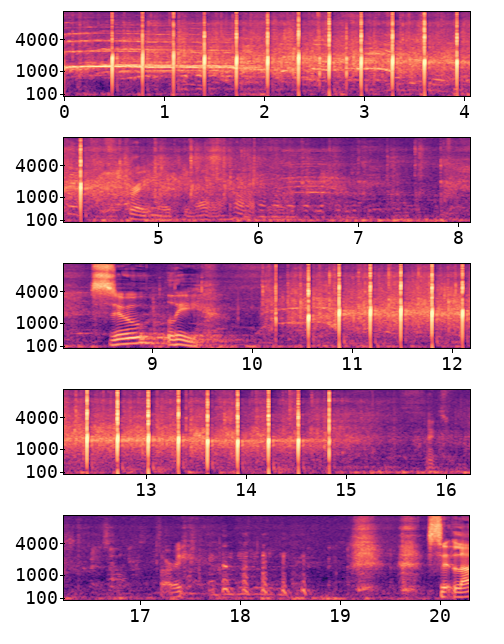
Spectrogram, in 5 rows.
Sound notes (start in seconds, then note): 0.0 applause, cheering; 10.0 applause; 17.4 laughing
